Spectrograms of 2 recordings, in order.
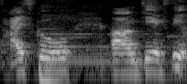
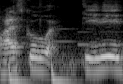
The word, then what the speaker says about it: High School DxD: Because one of my favorite perverted animes is High School DxD or High School DD, depends how you say it, if you want to say the X or not.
